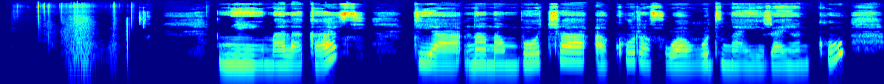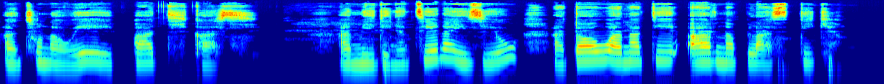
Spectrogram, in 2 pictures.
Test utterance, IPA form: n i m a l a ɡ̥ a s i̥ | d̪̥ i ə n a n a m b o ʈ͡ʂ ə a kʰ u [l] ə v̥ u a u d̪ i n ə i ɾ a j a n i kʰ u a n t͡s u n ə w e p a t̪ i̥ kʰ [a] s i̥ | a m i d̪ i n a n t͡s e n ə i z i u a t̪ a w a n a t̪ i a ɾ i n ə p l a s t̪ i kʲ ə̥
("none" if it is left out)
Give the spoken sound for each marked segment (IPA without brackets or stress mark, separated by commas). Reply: ɾ, a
